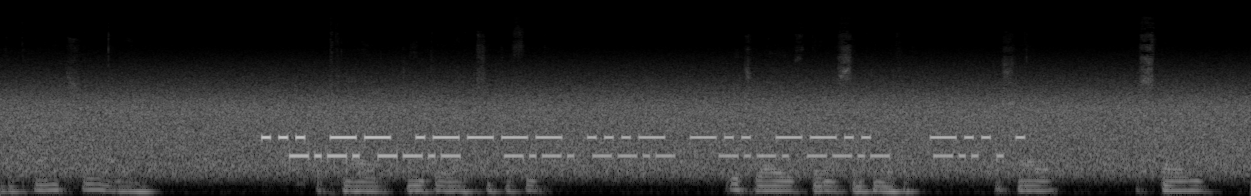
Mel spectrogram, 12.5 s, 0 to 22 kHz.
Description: Morse code, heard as two keyed tones, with radio static and fading. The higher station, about 14 wpm, 1290 Hz: SM1VDZ DE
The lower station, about 19 wpm, 730 Hz: CQ CQ CQ DE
